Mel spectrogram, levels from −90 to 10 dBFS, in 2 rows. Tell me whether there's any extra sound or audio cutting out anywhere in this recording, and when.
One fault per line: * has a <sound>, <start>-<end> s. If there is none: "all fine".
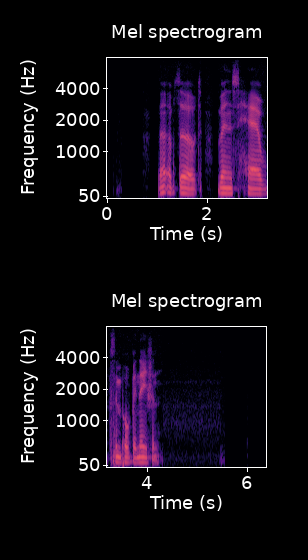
all fine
